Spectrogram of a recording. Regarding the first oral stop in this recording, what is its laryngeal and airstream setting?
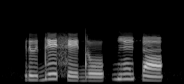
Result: plain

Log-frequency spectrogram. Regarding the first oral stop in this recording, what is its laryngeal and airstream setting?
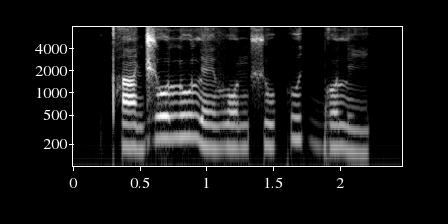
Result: aspirated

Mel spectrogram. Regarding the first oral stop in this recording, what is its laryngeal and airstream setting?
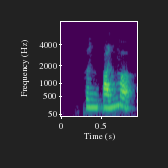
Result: plain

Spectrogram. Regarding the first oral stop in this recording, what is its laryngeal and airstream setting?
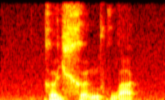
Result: plain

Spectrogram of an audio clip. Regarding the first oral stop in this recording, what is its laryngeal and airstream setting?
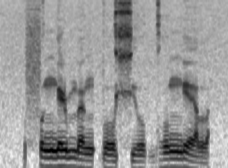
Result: implosive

